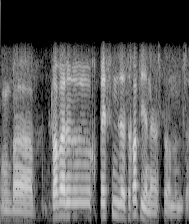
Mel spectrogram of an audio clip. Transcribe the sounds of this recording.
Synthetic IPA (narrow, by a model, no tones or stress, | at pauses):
bʌt̪ʌpaɾupesend͡zat͡sʰʌkʌt̪id͡zʌnaʌst̪oɦunuːnt͡sʰʌ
